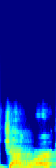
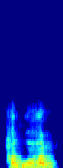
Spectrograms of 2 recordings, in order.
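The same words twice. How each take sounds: First: Jaguar with an English J sound, as in jam; English "jaguar", starting like "jet"; English pronunciation. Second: Jaguar said the Spanish way, J as a breathy H; Spanish "jaguar", opening on an H sound; Spanish pronunciation. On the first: Shown as a demonstration. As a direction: say "jaguar" in English, hard J at the front. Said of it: "Do you have this letter in your home language". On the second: Acted. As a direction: answer "jaguar" as "hagwar", like a Spanish speaker. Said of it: "Spanish speakers are gonna say".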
